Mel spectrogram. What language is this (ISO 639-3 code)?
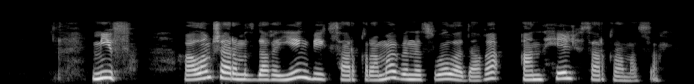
kaz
